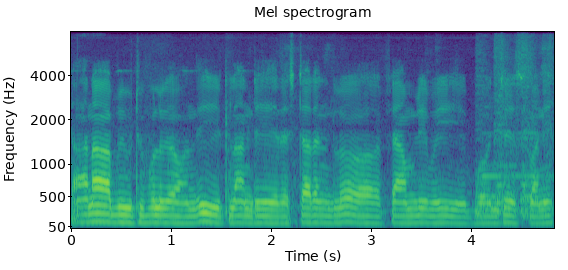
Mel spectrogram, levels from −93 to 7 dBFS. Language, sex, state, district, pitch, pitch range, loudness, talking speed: Telugu, male, Andhra Pradesh, Sri Satya Sai, 105 Hz, 105-110 Hz, -18 LUFS, 110 wpm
